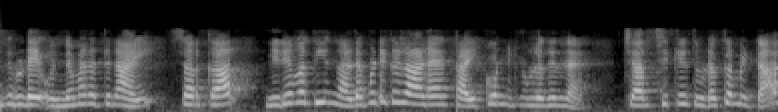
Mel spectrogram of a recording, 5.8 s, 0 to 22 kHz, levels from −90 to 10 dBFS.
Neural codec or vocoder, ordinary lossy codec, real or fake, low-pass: codec, 16 kHz in and 24 kHz out, 1.1 kbps, FireRedTTS-2 codec; none; fake; 7.2 kHz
